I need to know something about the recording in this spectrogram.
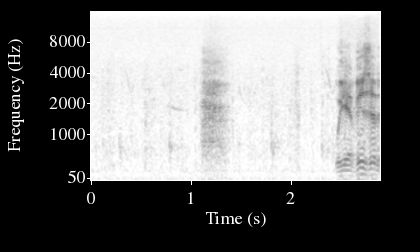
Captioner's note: footsteps approaching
